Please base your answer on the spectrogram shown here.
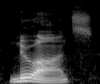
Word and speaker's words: Nuance: uh yeah I think the pronunciation is Nuance as in you know you know the word nuance yeah and uh you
